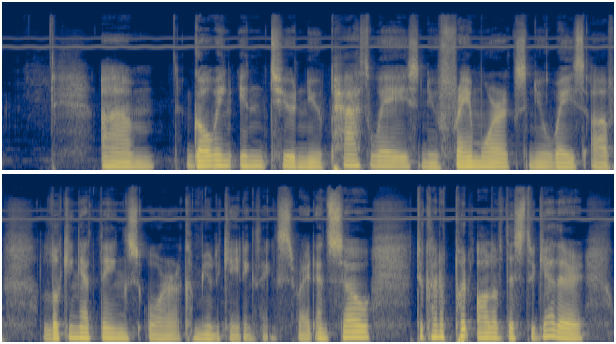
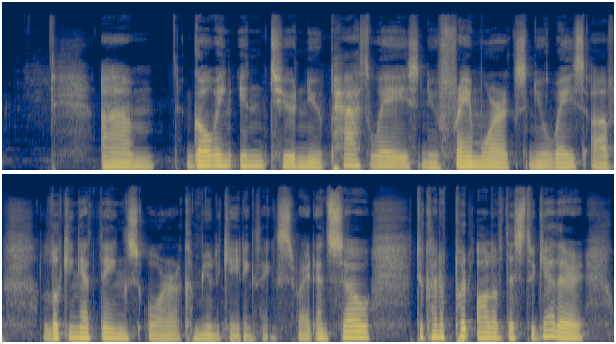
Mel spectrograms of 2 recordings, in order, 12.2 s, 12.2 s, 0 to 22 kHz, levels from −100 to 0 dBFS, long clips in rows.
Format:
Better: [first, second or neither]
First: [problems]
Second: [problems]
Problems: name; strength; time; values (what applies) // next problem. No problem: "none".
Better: second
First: high-pitched whine; faint; throughout; 7 kHz, 30 dB below the speech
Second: none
